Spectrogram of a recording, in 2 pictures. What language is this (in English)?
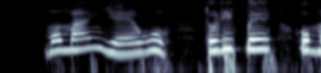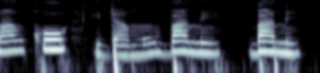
Yoruba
